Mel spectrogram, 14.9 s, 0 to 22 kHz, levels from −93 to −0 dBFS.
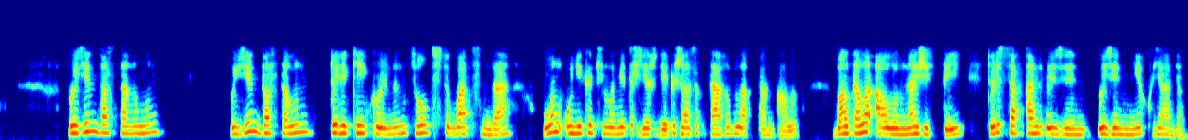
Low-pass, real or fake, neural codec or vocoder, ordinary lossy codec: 5.4 kHz; fake; codec, 16 kHz, 2 kbps, FreqCodec, smaller model; none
